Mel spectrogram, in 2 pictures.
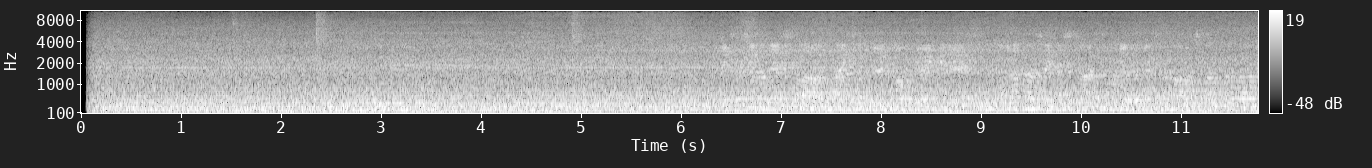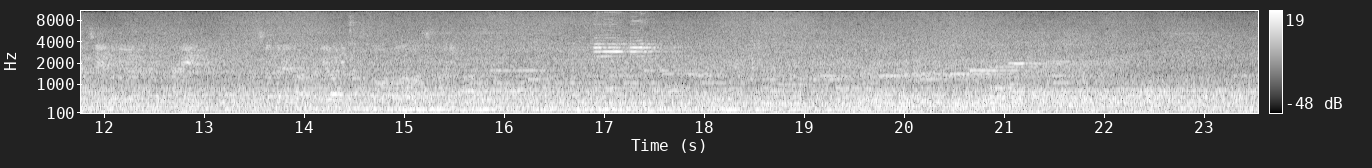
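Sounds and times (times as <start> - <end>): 
Chuo Line Rapid train sounds at Nakano-higashi: 0.1 - 23.5.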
